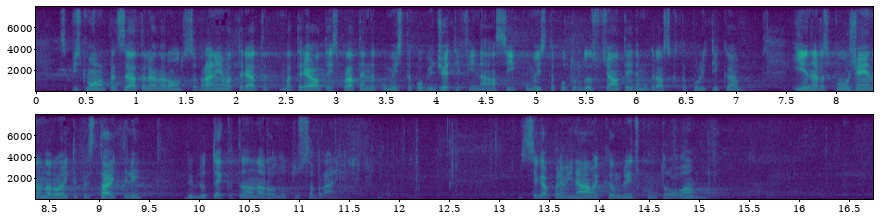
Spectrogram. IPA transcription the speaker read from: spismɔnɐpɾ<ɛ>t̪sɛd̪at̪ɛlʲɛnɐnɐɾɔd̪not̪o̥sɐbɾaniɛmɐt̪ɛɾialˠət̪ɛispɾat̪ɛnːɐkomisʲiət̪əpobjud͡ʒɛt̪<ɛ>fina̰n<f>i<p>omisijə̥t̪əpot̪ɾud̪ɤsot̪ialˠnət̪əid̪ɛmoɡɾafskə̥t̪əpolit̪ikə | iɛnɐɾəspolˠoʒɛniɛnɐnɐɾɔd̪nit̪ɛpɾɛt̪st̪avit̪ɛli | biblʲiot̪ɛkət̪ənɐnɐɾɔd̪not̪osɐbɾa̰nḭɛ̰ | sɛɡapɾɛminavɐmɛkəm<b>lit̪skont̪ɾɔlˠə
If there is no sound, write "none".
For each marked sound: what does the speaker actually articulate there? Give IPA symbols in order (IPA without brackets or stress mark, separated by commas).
ɛ, i, s, k, b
